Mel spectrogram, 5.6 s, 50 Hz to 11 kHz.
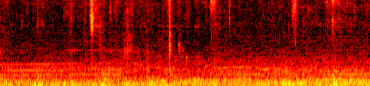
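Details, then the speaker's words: Car cabin after full sound deadening (roof, five doors, floor, wheel wells, rear), on a test drive at 60 km/h over medium and rough asphalt: only a soft, deep, steady tire rumble with little hiss. Low cabin road noise. "jadi suara ban itu benar-benar berkurang drastis suara sekitaran nih mobil-mobil dengan jarak di sebelah kita lirih banget suaranya makyus banget luar biasa"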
